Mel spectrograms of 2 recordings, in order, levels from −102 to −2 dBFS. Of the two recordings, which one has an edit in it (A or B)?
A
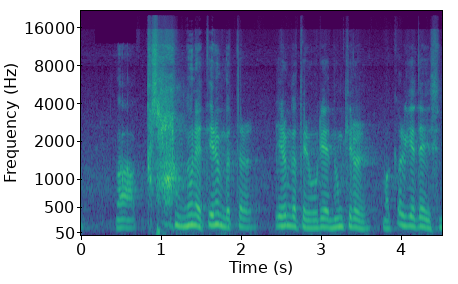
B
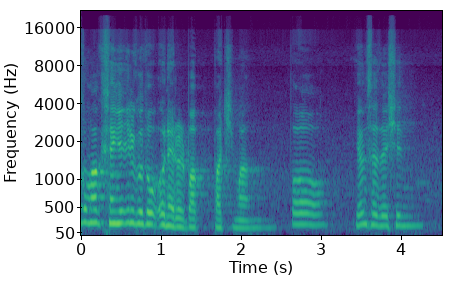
A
